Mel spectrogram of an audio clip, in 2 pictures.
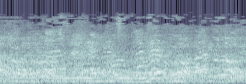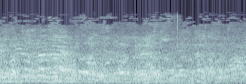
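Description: Many voices talking over one another in a steady hubbub of chatter.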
